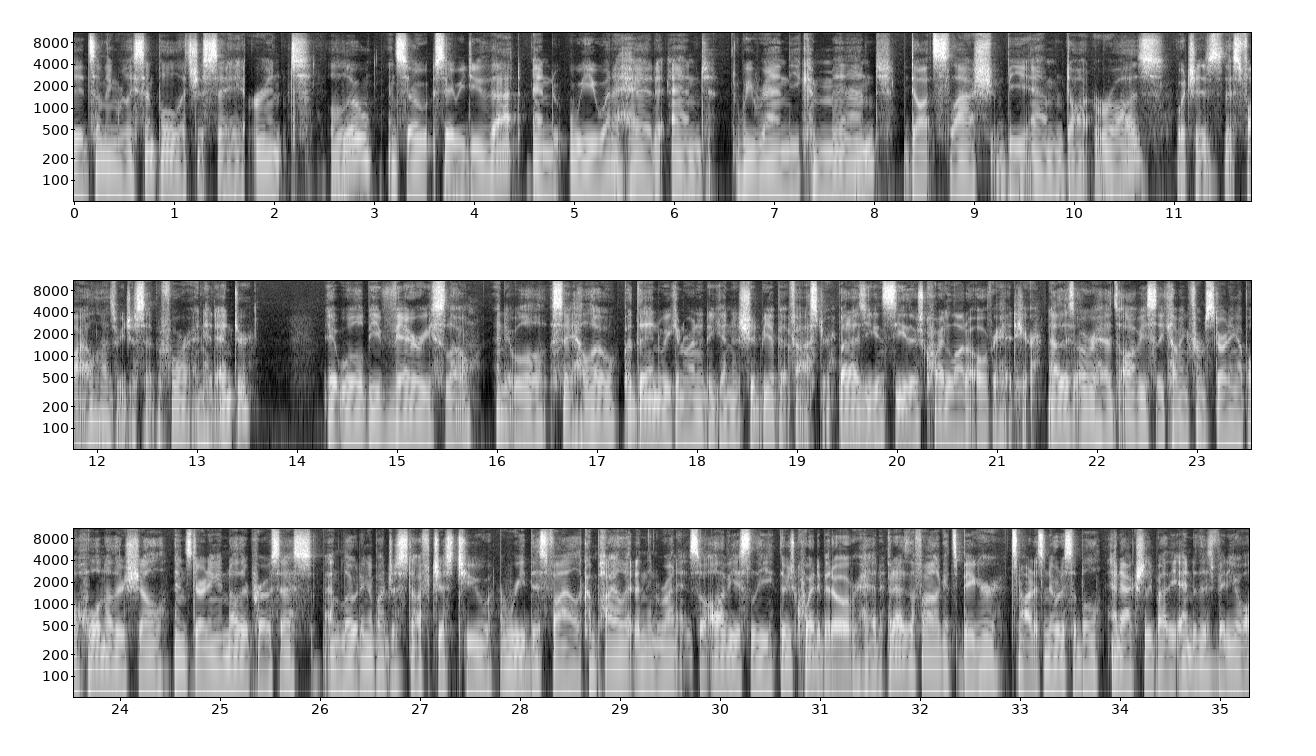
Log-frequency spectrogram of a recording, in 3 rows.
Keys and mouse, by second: 0.6 click, 1.3 ctrl+b, 1.7-3.3 typing, 3.8 ctrl+s, 5.4 alt+&, 6.2 ctrl+g, 23.6 click, 24.4 click, 25.5 click, 25.9 click, 26.3 click, 26.6 click.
